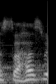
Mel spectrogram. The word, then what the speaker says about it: सहस्र: पर हम जब अर्ध सकार के बाद र इस अक्षर का ध्यान रख लें तो सहस्त्र इस शब्द के प्रयोग में हम अपने आप को अच्छी स्थिति में पाएंगे अर्थात उसका अशुद्ध उच्चारण नहीं करेंगे। तो यह शब्द सहस्त्र इस रूप में ही सर्वथा शुद्ध है। इस संस्कार को और दृढ़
